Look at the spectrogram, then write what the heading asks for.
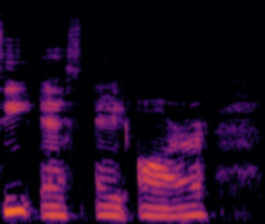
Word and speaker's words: tsar: So in this book, it's Tsar, but it can also be pronounced Csar, thanks to a teacher that we do watch for homeschooling as well, Mr.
